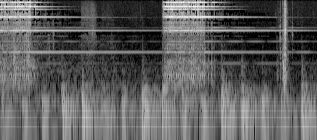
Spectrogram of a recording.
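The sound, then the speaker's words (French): An old-fashioned telephone bell rings in two long bursts a few seconds apart, bright and insistent, over a low, steady rhythmic thudding in the background. It is the telephone ringing incessantly in the Bergueron home in a film. “Tout au long du film, la sonnerie de téléphone retentit de façon incessante chez les Bergueron, la quiétude du foyer.”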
